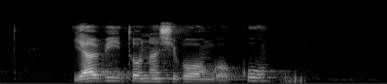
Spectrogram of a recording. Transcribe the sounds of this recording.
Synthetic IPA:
jaβitɔnaʃiβɔŋɡɔku

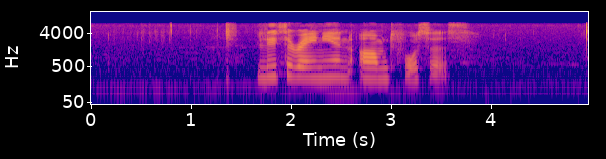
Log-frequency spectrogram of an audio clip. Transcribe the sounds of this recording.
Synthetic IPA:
luθəɹeniə̃nɑːmdfɔ̰ːsə̰z̥

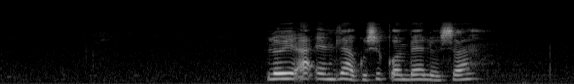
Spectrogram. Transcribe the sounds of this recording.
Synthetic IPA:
lojiʔaʔɛnd͡ɮak̬uʃikɔmbɛlɔʃa

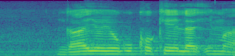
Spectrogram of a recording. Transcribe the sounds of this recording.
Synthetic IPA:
ŋajɔjok̬ukʰɔkʰɛlaʔima

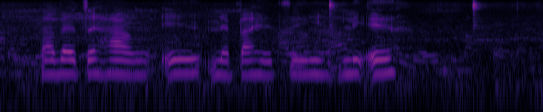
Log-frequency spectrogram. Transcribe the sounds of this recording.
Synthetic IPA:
b̥abɛt͡sʼɛɦaŋ̩ɪnɛpʼahet͡sʼiŋ̩lɪʔɪ

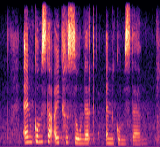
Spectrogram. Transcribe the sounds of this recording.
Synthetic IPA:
ʔəŋkɔmstə̰ʔœ̰ɥtχəsɔndərtəŋkɔmstə

